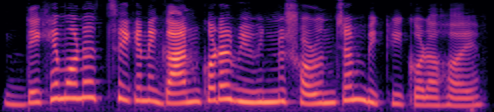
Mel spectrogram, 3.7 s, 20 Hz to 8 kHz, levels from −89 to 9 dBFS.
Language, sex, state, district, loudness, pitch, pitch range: Bengali, female, West Bengal, Cooch Behar, -19 LUFS, 290 Hz, 250-345 Hz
